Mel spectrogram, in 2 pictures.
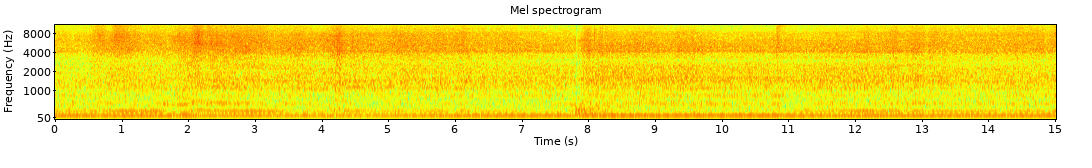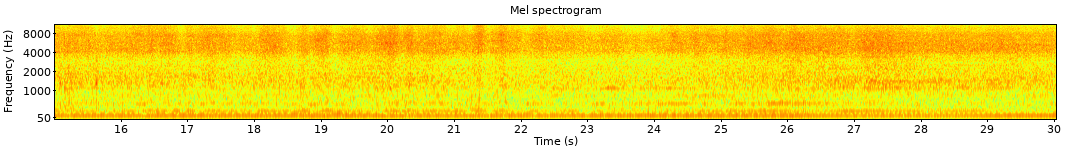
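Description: Diesel engine of a Tigercat 234 knuckleboom log loader running steadily at an even pitch as it loads logs onto a trailer, with a single knock about eight seconds in.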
